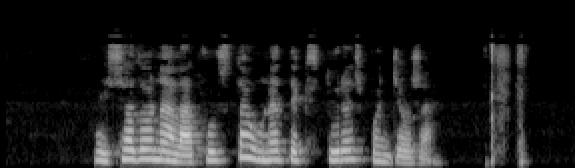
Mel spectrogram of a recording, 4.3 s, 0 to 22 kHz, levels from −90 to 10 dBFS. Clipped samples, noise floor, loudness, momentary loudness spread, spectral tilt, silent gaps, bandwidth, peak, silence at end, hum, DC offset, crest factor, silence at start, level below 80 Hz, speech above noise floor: under 0.1%; -73 dBFS; -19 LUFS; 18 LU; -6 dB/octave; none; 7.6 kHz; -4 dBFS; 0.4 s; none; under 0.1%; 16 dB; 0.7 s; -68 dBFS; 54 dB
